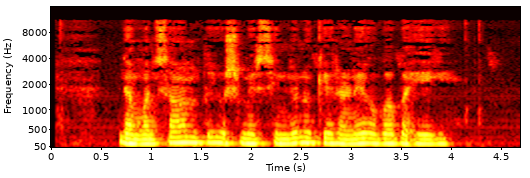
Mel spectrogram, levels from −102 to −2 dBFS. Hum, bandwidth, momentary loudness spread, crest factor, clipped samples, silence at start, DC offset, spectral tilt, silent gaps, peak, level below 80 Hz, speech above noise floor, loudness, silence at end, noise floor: none; 11.5 kHz; 5 LU; 14 dB; under 0.1%; 0.65 s; under 0.1%; -6.5 dB/octave; none; -4 dBFS; -52 dBFS; 42 dB; -18 LUFS; 0.75 s; -59 dBFS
